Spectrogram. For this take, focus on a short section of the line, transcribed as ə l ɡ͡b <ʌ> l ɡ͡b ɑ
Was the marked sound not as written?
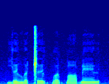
yes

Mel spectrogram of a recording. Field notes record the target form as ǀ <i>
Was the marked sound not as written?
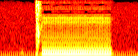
yes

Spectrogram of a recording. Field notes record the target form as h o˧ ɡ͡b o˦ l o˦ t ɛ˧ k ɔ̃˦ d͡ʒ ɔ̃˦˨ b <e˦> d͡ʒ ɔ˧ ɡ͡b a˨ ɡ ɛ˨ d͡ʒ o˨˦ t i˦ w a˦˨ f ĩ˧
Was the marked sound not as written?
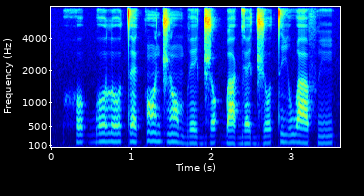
yes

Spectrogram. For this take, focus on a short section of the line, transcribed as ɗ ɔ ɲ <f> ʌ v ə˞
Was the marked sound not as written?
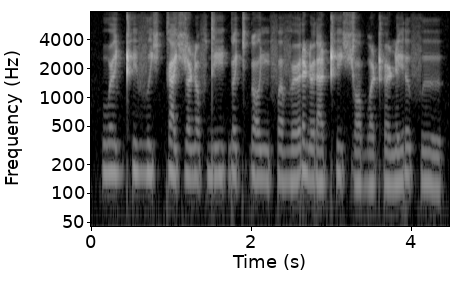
no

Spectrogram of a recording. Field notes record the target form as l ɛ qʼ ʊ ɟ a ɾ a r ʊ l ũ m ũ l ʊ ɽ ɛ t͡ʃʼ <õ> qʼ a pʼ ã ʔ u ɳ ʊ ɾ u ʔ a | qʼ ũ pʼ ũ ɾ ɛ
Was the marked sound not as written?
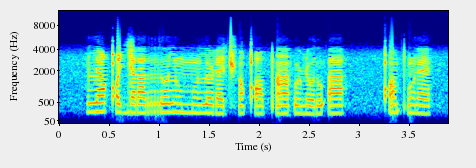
yes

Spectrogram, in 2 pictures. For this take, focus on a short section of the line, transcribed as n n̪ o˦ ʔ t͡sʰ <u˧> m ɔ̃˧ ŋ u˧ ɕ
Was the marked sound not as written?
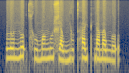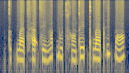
yes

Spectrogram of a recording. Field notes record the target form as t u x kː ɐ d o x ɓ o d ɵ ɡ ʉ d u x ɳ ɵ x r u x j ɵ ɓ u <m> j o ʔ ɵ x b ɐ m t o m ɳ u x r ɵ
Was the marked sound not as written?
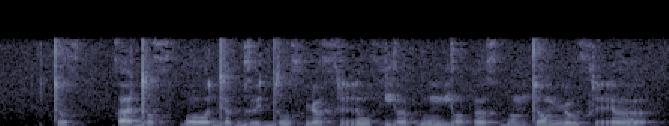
no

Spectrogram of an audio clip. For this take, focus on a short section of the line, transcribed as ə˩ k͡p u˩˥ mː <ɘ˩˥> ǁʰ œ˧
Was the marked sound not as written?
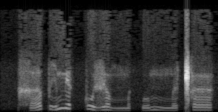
no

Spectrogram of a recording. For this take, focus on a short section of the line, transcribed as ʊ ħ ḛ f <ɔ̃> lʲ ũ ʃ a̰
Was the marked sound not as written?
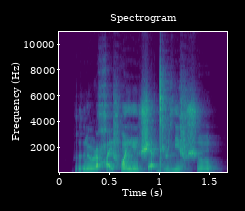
no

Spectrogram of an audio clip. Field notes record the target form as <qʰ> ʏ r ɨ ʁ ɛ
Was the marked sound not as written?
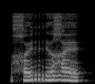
yes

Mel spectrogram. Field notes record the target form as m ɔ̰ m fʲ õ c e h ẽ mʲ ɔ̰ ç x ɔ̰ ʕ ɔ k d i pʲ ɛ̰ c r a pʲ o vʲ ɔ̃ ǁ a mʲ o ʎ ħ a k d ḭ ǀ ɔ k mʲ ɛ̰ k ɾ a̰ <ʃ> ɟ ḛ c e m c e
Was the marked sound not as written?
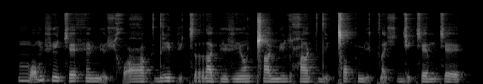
yes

